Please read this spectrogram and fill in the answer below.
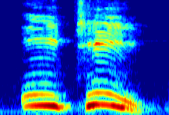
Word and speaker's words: ate: and then there's this other one, E.T. E.T. phone home. E.T. is it's a past tense of eat. Of eat? So you pronounce it et.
